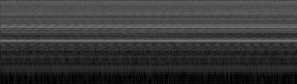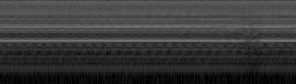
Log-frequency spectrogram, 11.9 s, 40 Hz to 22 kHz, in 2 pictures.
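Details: Comcast Xfinity X1 DVR box: steady, loud hum with whiny midrange tone from its small-diameter left-side cooling fan, which spins up at power-on and runs at high speed constantly, even when the box is off, until unplugged.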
